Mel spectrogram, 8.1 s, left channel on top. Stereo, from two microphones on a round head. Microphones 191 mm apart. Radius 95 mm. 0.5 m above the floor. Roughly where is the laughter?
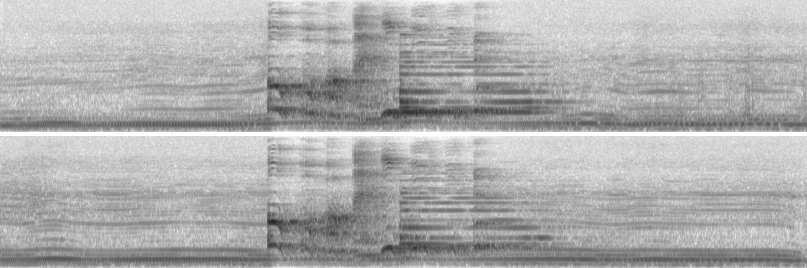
Right.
